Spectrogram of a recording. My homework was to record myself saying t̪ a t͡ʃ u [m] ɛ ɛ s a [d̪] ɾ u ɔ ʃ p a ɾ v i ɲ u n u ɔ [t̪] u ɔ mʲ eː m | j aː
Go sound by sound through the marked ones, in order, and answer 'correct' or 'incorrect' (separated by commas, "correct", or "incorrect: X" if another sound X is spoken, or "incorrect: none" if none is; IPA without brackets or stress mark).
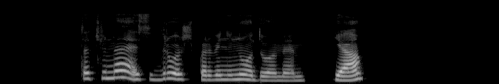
incorrect: n, correct, incorrect: d̪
